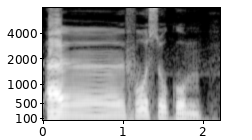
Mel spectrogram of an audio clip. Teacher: nunnya disamarkan kepada Fa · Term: ikhfa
